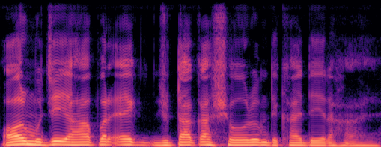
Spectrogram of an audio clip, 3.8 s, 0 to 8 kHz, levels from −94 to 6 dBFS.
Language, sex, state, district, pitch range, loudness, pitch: Hindi, male, Arunachal Pradesh, Lower Dibang Valley, 120-145 Hz, -15 LUFS, 135 Hz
